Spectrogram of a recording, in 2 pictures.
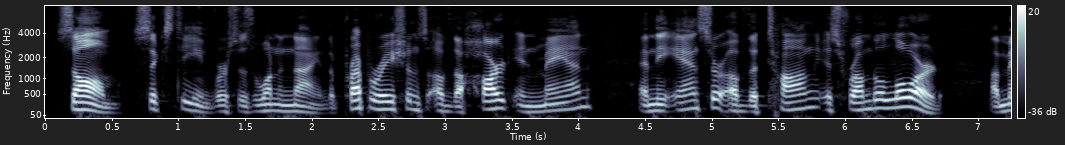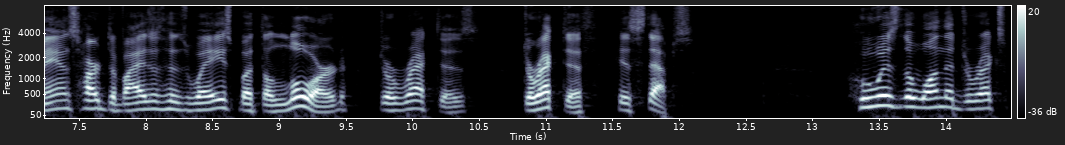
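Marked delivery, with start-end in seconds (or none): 2.1-12.1 scripture reading. Acted. Reads scripture aloud.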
